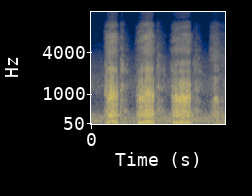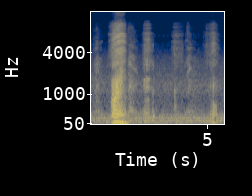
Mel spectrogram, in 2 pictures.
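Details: Black Labrador, Ranger, with kennel cough, likely caught at the groomers: a run of four harsh honking coughs with snorting breaths between.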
